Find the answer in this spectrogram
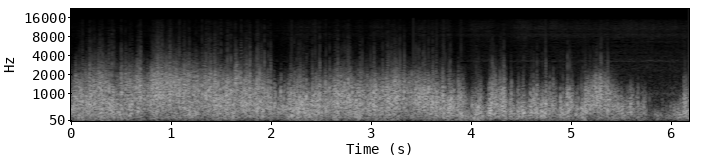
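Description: Wind buffeting the microphone: a loud, steady rushing noise that dips briefly near the end.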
